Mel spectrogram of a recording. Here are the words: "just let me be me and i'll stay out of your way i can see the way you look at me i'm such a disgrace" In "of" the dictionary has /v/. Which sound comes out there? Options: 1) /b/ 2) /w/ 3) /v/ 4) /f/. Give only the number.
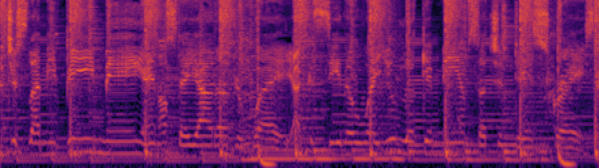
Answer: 3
